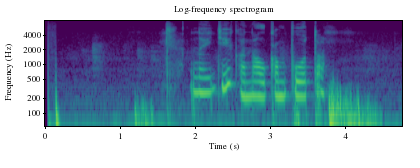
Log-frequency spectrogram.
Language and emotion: Russian, sad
